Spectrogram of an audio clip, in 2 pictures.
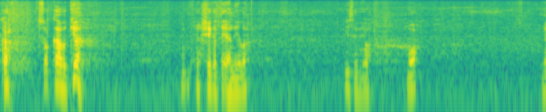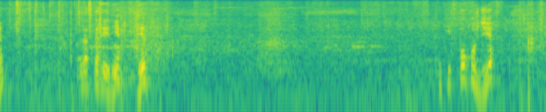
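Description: Hands scrape and crumble dry soil.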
